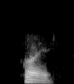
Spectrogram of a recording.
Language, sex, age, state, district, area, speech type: Manipuri, male, 30-45, Manipur, Kakching, rural, conversation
